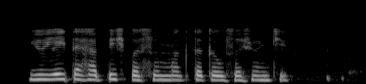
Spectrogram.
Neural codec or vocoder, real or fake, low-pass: codec, 16 kHz, 4 kbps, FreqCodec, larger model; fake; 5.4 kHz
